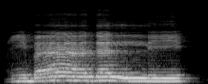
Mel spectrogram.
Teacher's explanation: Kenapa li panjang? Sebab ada dua harakat.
